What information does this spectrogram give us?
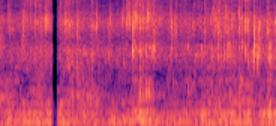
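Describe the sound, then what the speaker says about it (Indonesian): Running tap water washes aglaonema plants clean of soil, a steady close rush and splash of water with brief gurgling bursts. "proses pencuciannya kita cuci di air mengalir"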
